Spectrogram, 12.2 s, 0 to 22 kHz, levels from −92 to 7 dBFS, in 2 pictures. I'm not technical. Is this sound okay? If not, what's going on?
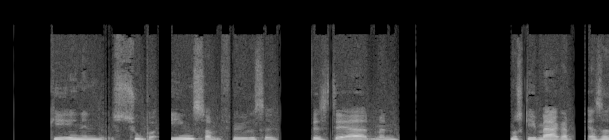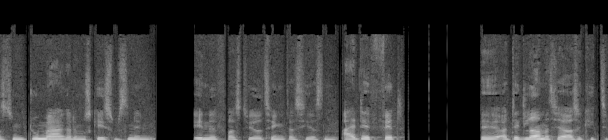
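No. Throughout, the speech sounds grainy and gritty, worst on quiet parts, most likely low bit depth without dither: the sound was squeezed into roughly 7 bits.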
